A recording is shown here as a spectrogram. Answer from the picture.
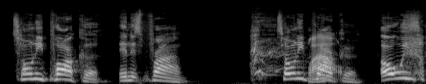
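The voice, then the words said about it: New York accent. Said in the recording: “you added the Knicks accent there, too. The New York one came out.”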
